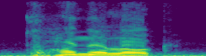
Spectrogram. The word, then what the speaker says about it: Kenalog: The name of the injection is called Kenalog. Like Kellogg's, but Kenalog.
